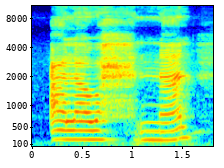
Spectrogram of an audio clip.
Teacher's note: Hai selanjutnya ada allah wahnan termasuk dalam izhar halqi karena ada huruf nun mati atau sukun bertemu dengan huruf Ain cara membacanya adalah jelas dimulut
